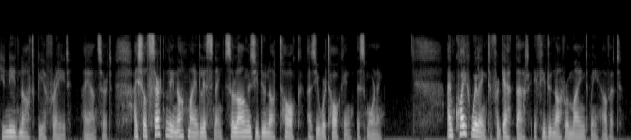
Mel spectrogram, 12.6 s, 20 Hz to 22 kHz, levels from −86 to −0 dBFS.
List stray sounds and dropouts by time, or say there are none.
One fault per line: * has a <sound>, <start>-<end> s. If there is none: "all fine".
all fine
